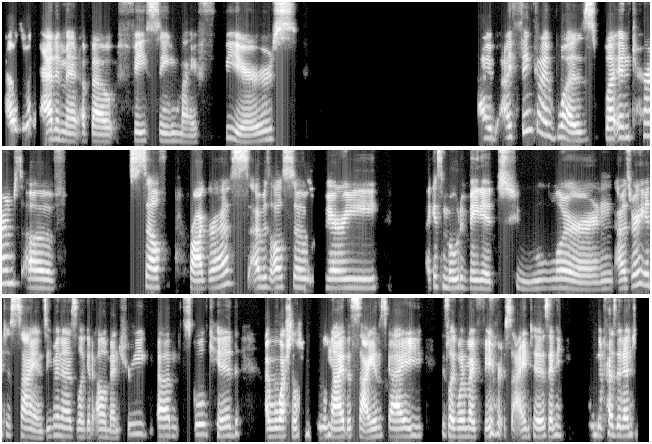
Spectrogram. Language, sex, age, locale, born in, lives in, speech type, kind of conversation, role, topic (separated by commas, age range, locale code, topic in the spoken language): English, female, 35-39, en-US, United States, United States, conversation, unstructured, none, How do you decide when to challenge yourself versus staying in your comfort zone?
